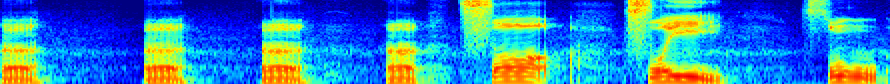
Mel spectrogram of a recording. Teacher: makhraj huruf shad dari ujung lidah ke gigi saya di bawah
